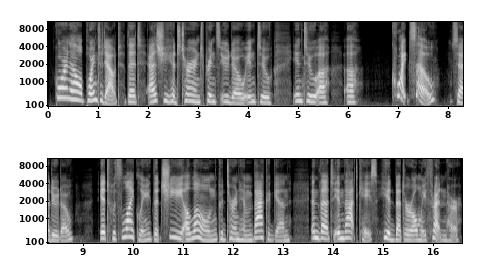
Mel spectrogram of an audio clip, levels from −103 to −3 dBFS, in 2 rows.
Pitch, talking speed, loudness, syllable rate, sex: 225 Hz, 130 wpm, -21 LUFS, 5.5 syllables/s, female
